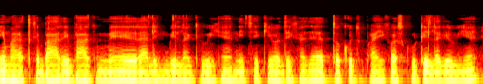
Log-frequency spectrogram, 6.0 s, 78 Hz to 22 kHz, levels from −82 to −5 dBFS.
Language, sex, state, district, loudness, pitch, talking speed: Hindi, male, Bihar, Katihar, -19 LUFS, 95 Hz, 230 wpm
